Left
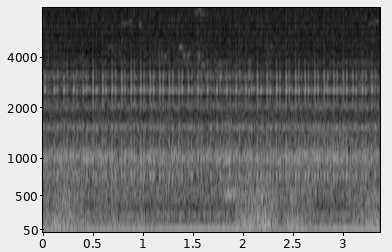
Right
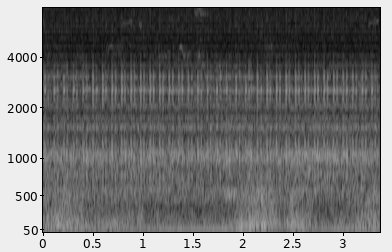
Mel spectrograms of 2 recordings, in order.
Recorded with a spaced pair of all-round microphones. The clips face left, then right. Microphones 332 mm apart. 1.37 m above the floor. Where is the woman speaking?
No woman speaking in this recording.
